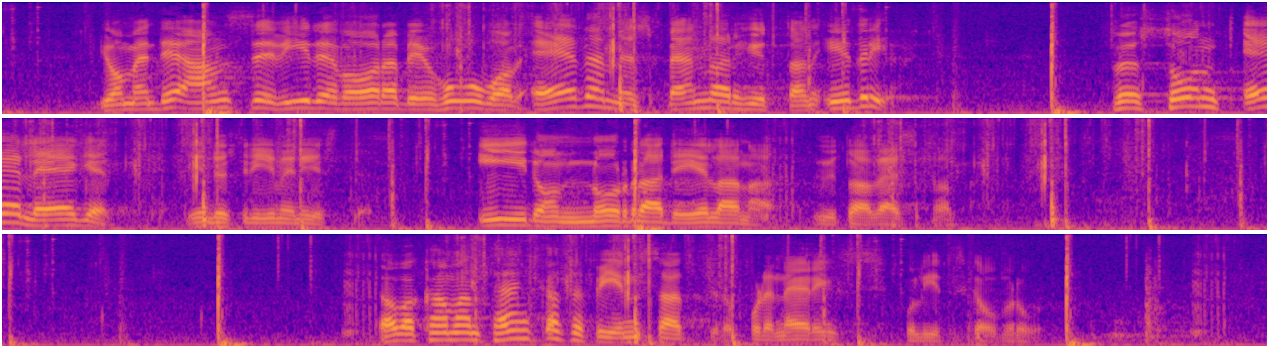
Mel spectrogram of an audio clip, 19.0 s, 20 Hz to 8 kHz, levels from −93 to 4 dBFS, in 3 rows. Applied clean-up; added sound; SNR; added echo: none; Chink, clink / Domestic sounds, home sounds; 9 dB; none.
